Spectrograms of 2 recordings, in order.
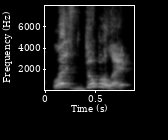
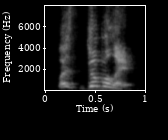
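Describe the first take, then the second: First: Said in the usual way. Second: Let's double it with "double" punched higher and louder; "double" thrown up high, like upping a bet; emphatic. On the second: Shown as a demonstration. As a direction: push hard on "double".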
